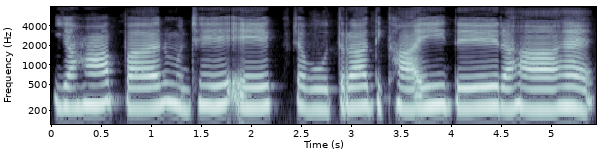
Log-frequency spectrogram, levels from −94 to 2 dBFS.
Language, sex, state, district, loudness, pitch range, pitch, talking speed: Hindi, female, Madhya Pradesh, Katni, -14 LUFS, 225-240 Hz, 230 Hz, 100 wpm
